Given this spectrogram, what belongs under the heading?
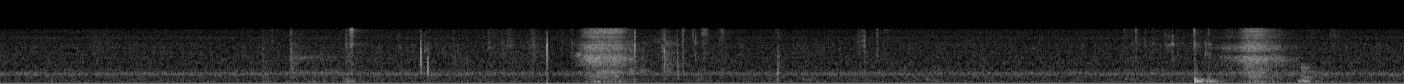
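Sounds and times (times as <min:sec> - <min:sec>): steady background hiss: 0:00.0 - 0:14.0
person sniffing: 0:05.8 - 0:06.5, 0:12.2 - 0:13.2.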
